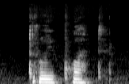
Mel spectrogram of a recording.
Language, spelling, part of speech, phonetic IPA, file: Polish, trójpłat, noun, [ˈtrujpwat], LL-Q809 (pol)-trójpłat.wav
